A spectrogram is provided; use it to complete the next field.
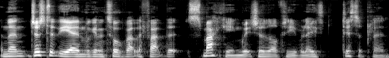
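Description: A man's medium-pitched voice with vocal fry and lively intonation, on a very clean recording with a silent background. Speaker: podcast host. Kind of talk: casual chat.

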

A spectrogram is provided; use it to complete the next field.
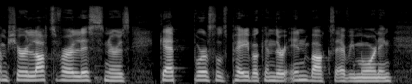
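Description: A woman with an Irish accent speaks at a very fast pace and medium pitch with fairly even intonation. The recording is very clean with a silent background and a dry, close sound with no echo. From Ireland. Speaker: podcast host and journalist. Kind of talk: news podcast discussion and interview.

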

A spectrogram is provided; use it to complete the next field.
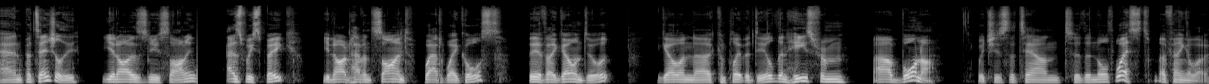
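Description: A man with an Australian accent speaks at a moderate pace and medium pitch with ordinary pitch variation, in a dry, close sound with no echo on a very clean recording with a silent background. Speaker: football podcast co-host. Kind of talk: casual chat.

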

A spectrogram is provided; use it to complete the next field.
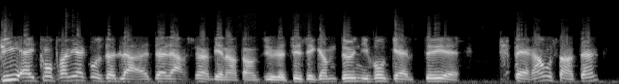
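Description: A man's bright, sharp, fairly high voice at a fairly quick pace, with ordinary pitch variation, very even loudness, and a dry, close sound with no echo. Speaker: radio show host, guest. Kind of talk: casual chat. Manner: halting.

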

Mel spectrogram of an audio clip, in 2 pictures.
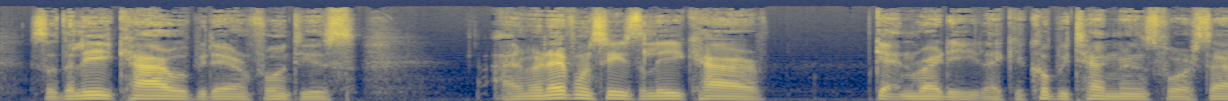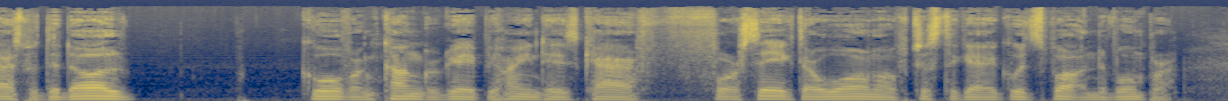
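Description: Fairly low-pitched and fairly even in intonation, a man speaks at a very fast pace in a very clean recording with a silent background. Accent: Irish. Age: 30s. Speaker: amateur cyclist. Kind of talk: casual chat.

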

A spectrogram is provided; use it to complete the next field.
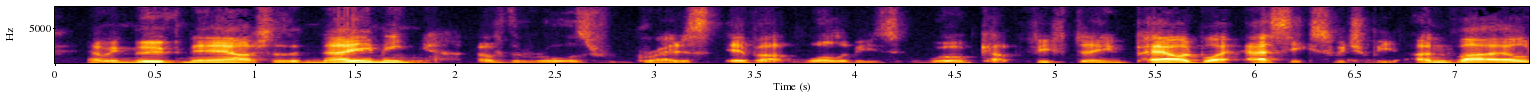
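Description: With an Australian accent, a man speaks at a moderate pace and ordinary pitch variation on a very clean recording with a silent background. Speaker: podcast host. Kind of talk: casual interview chat with podcast intro.

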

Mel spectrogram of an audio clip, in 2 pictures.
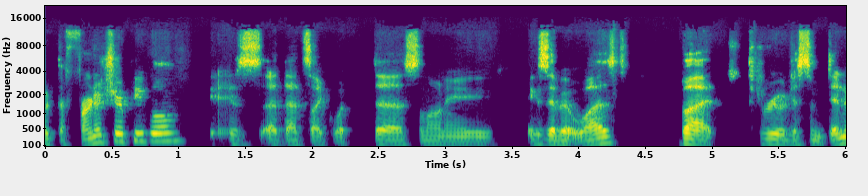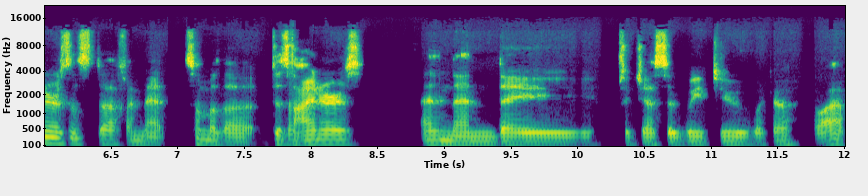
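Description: In a plain, everyday voice, a man with a Canadian accent talks at a moderate pace with ordinary pitch variation, the sound dry and close with no echo. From Canada. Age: 40s. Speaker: painter. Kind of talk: casual interview.

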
